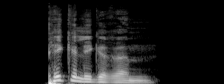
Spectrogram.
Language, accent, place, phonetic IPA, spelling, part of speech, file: German, Germany, Berlin, [ˈpɪkəlɪɡəʁəm], pickeligerem, adjective, De-pickeligerem.ogg
- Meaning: strong dative masculine/neuter singular comparative degree of pickelig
